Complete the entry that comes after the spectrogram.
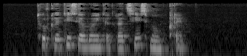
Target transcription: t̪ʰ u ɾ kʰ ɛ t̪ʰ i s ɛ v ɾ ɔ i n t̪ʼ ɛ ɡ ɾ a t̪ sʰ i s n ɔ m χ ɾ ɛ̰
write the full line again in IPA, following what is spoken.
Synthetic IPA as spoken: t̪ʰ u ɾ kʰ ɛ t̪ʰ i s ɛ v ɾ ɔ i n t̪ʼ ɛ ɡ ɾ a t̪ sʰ iː s m ɔ m χ ɾ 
